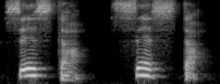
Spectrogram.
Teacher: en el portugués la X no suena como en el español, sino que simplemente suena la parte como de la S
